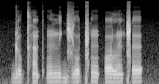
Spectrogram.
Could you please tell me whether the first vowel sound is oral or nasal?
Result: oral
